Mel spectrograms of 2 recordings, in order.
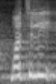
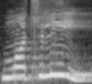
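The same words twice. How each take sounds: First: The final vowel is short. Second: The final vowel is long. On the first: The speaker calls it wrong. "ऐसा किया क्या? नहीं" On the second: The speaker calls it right. "यानी दीर्घ उच्चारण"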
